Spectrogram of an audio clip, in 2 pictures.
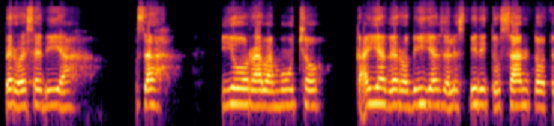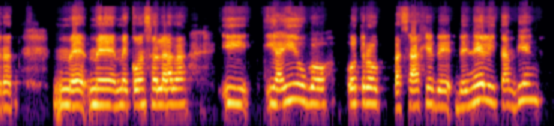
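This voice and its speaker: A woman giving a personal faith testimony, speaking in a halting, fervent way, often repeating words as she recalls her prayers. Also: medium pitch, little pitch movement, no room sound.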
